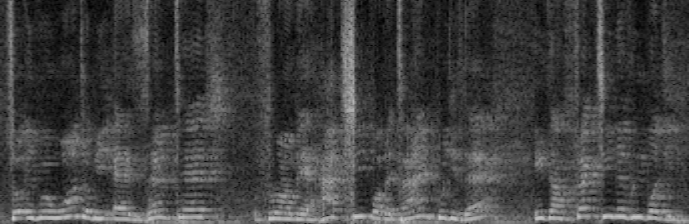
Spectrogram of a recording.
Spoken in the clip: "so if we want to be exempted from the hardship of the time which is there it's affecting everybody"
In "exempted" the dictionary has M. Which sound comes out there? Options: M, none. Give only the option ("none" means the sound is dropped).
M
